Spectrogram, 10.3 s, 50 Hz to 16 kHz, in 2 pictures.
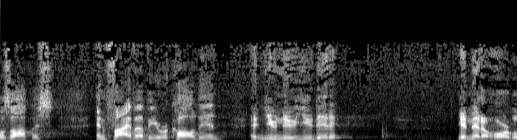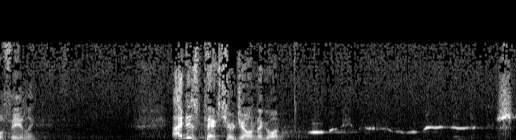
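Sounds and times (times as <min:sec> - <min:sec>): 
speech: 0:00.0 - 0:03.5, 0:04.6 - 0:05.6, 0:06.9 - 0:08.2
person whistling a tune softly: 0:08.2 - 0:10.3.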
